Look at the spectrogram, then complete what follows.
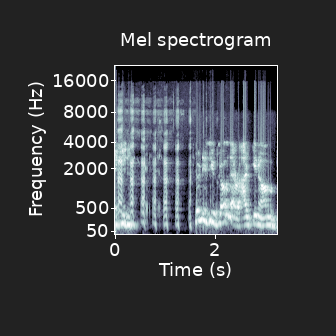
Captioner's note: laughter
